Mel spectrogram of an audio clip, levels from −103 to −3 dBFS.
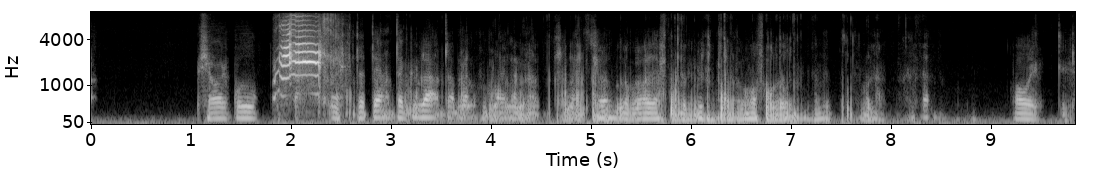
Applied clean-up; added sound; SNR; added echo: neural diffusion model UNIVERSE++.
